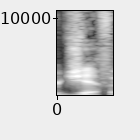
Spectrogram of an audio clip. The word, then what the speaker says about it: GIF: It's GIF, right? Yeah. I hear some people say Jif. I'm like, what the hell are you talking? – It's what? – Not peanut butter. – Yeah, right? It's a G.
